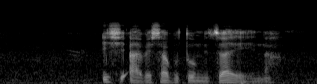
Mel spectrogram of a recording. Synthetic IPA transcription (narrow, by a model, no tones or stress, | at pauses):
iʃiʔaβɛʃaβutʼomib͡ʐaɦɛːna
